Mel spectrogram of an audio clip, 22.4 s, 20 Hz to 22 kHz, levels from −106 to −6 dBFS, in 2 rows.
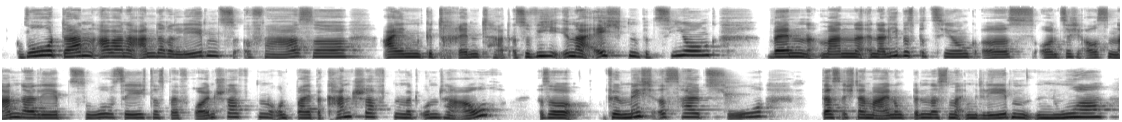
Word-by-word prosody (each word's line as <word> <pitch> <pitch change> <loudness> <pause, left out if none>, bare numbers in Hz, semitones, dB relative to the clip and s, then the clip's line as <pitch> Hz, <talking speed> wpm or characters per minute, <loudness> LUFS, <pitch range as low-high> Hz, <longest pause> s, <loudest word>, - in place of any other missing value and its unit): wo 270 +11 +5
dann 260 -1 +4
aber 230 +1 +3
'ne 215 -2 0
andere 225 -2 0
Lebensphase 220 -1 -2 0.3
einen 200 +2 +3
getrennt 195 -1 -5
hat. 165 - -11
Also, 175 +6 -4
wie 255 0 +4
in 240 +4 +1
'ner 230 -3 +4
echten 270 -2 0
Beziehung 300 - +1 0.5
wenn 210 +1 +5
man 195 +1 +2
in 200 +1 -1
'ner 190 - +3
Liebesbeziehung 230 -5 -3 0.2
ist 185 -1 -9
und 180 +1 -5
sich 195 -2 -8
auseinanderlebt, 205 +4 0
so 210 +3 -3
sehe 215 -1 -1
ich 215 - -8
das 210 -1 -7
bei 185 -1 -5
Freundschaften 235 +7 -4
und 205 0 -5
bei 205 0 +1
Bekanntschaften 260 +4 -3
mitunter 215 -2 -3
auch. 370 +3 0 0.3
Also, 205 -1 +2 0.3
für 225 -2 +3
mich 285 +7 +3
ist 240 0 -6
halt 255 0 0
so, 260 +3 -4 0.5
dass 220 0 +4
ich 220 0 -8
der 210 -1 +2
Meinung 200 +2 +2
bin, 215 +2 0
dass 210 0 -1
man 205 -3 +1
im 200 - 0
Leben 205 +4 +1 0.2
nur 250 +5 +4
215 Hz, 135 wpm, -23 LUFS, 200-250 Hz, 0.5 s, wo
